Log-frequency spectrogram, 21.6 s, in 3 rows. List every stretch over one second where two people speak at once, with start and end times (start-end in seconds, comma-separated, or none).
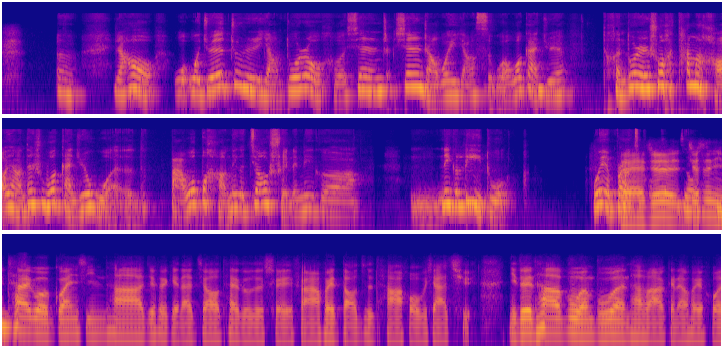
13.3-14.6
